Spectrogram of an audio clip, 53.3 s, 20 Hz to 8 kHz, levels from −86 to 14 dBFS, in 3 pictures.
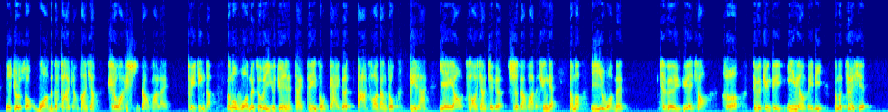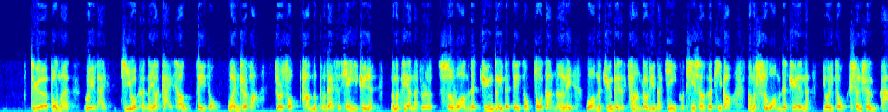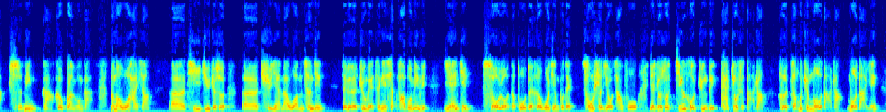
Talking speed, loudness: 265 characters per minute, -17 LUFS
